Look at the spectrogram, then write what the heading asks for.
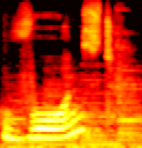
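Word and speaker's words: wohnst: where do you live vo that always age is written like a long o vo vonst do where do you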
